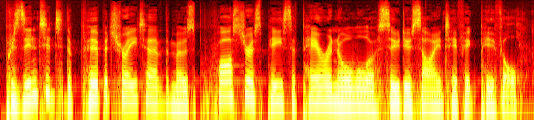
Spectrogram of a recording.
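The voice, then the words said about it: Put-on Australian accent. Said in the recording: “I'm going to try and do this in Australian accent because it's really silly”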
